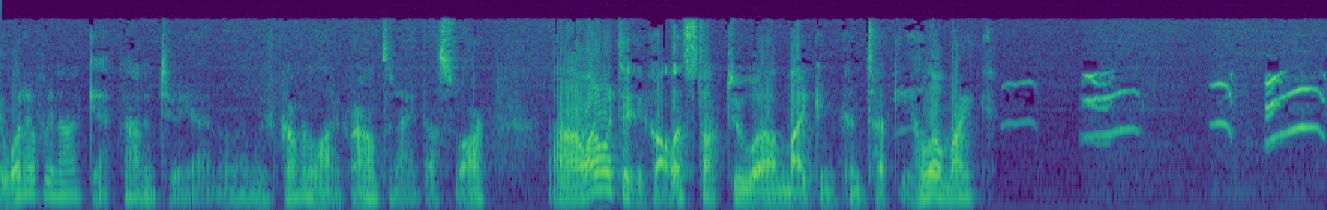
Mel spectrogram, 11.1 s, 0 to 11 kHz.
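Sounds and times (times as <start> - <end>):
speech: 0.0 - 8.3
faint low hum: 0.0 - 11.0
cat meowing and wailing: 8.4 - 11.0.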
